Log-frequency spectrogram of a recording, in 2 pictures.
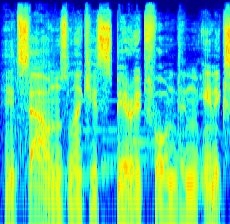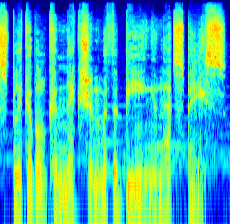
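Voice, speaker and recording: A man voicing a refined, composed, scholarly gentleman in a video game, formal and courteous. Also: sits low, sing-song, measured pace, faint music behind. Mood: explanatory.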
